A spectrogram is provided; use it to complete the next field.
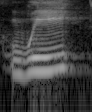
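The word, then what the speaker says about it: oui: jar which is uh o UI pronounce we which is yes in French according to my daughter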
